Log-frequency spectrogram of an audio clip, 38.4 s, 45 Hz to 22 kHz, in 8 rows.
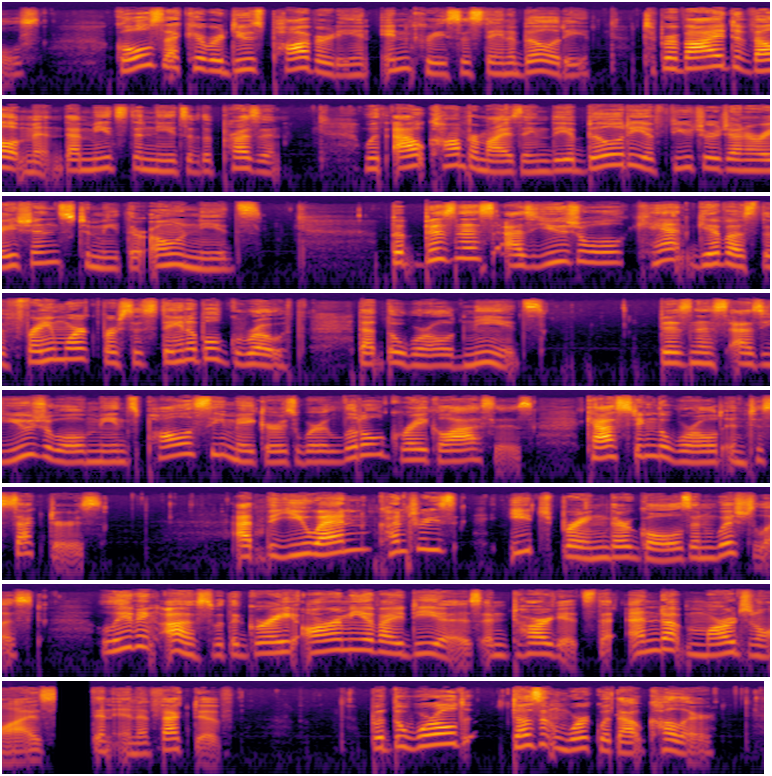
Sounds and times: Speech: 0.0s - 11.2s, 12.0s - 17.8s, 18.5s - 24.6s, 25.4s - 35.0s, 35.9s - 38.0s.

